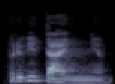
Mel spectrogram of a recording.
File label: welcome, belarusian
